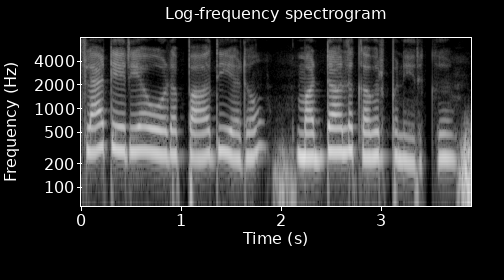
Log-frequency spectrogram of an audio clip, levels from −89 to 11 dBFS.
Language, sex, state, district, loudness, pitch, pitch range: Tamil, female, Tamil Nadu, Nilgiris, -15 LUFS, 255 Hz, 240-285 Hz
